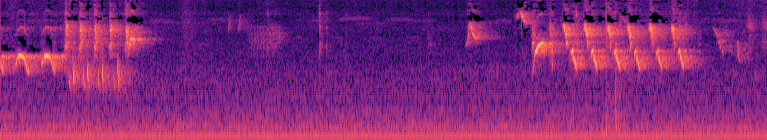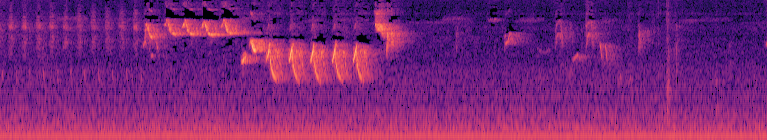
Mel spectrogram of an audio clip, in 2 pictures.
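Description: A small songbird calling in three bursts of fast, evenly repeated high chirps, each burst lasting one to two seconds and stepping between two pitches. A steady low hum runs underneath.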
